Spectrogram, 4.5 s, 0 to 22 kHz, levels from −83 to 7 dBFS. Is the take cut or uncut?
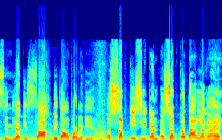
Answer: cut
